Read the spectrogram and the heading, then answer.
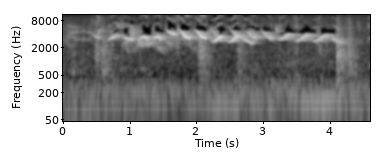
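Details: Kept bullfinch singing a long, pure, fluting whistle that wobbles rapidly in steady waves, about two per second, then holds a level tone before stopping; soft background hum.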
